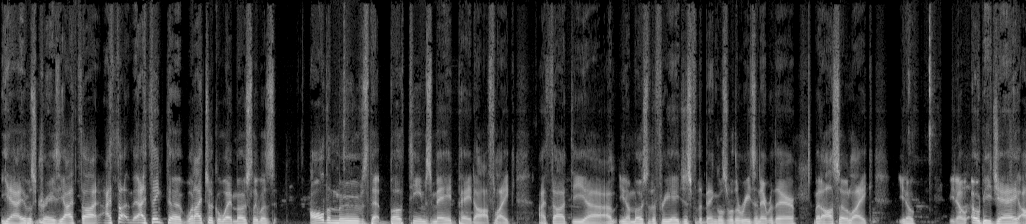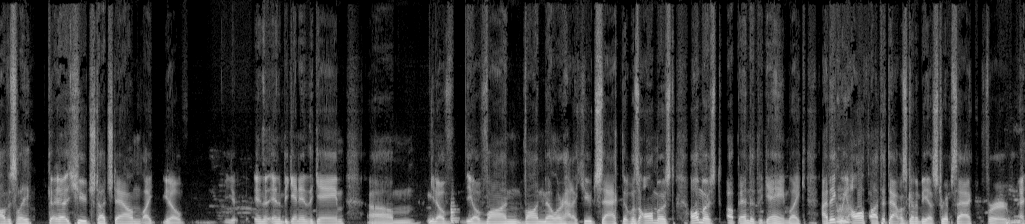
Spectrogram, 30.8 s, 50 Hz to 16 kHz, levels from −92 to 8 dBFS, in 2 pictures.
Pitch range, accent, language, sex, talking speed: 120-150 Hz, American, English, male, 210 wpm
